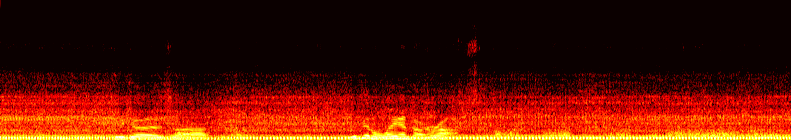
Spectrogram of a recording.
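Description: A dirt bike engine drones steadily, revving up and down now and then.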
